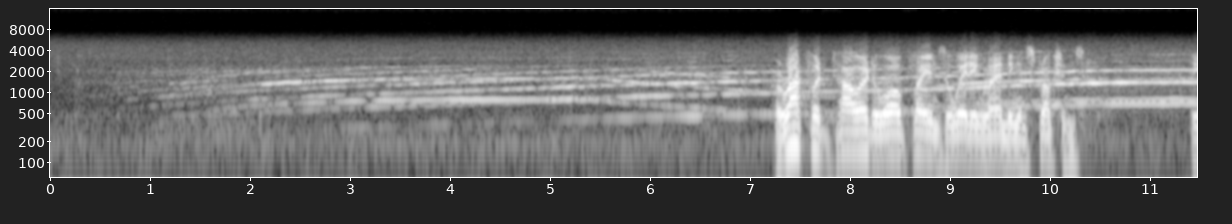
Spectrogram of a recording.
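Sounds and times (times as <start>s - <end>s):
airfield crash alarm siren wailing: 0.5s - 11.4s
speech: 7.2s - 10.5s.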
